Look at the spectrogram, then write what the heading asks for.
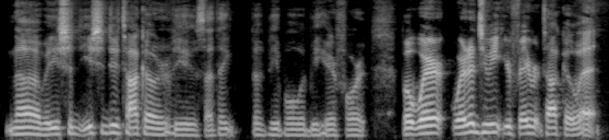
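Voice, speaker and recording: A man's voice: medium pitch, fast, no room sound, clean studio sound. Chatty male interview host. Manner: chatty, laughs often, many fillers. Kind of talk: casual interview chat.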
